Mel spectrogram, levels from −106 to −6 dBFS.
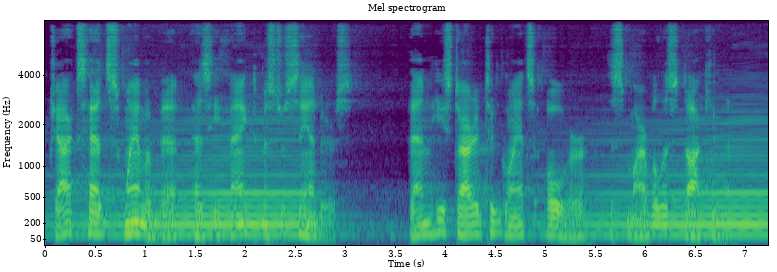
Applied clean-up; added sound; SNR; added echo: none; Bowed string instrument; 3 dB; reverberation time 1.8 s.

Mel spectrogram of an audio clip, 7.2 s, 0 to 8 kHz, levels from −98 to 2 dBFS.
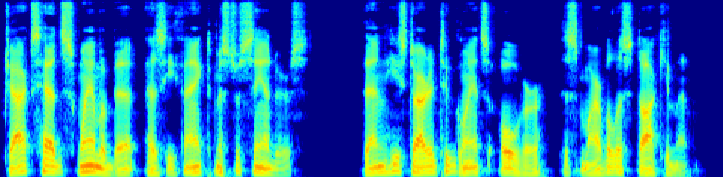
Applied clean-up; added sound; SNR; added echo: none; none; none; none.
